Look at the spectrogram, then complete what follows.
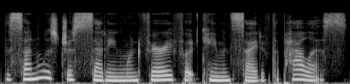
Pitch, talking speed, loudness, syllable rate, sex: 205 Hz, 225 wpm, -17 LUFS, 5.2 syllables/s, female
